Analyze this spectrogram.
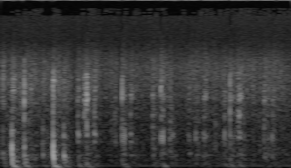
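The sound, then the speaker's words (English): A mounted horse gallops away from a ravine, its hoofbeats loud and sharp at first, then growing fainter in an uneven clip-clop rhythm. “Still mounted, Zanty turns and gallops away.”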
